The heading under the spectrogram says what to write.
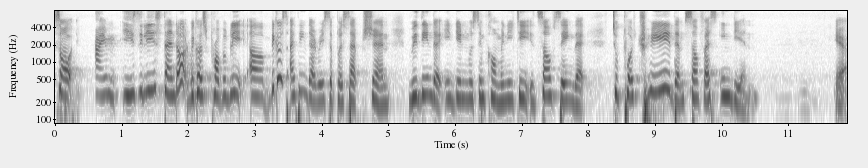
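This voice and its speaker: Her voice is high-pitched, with ordinary pitch variation, as this woman speaks at a moderate pace. Noticeable background noise runs underneath. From Malaysia. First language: Tamil. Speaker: youth council representative. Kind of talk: panel discussion.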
